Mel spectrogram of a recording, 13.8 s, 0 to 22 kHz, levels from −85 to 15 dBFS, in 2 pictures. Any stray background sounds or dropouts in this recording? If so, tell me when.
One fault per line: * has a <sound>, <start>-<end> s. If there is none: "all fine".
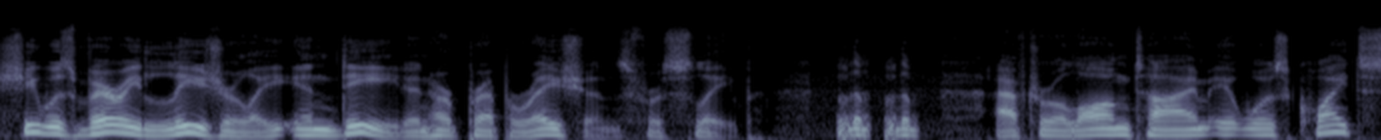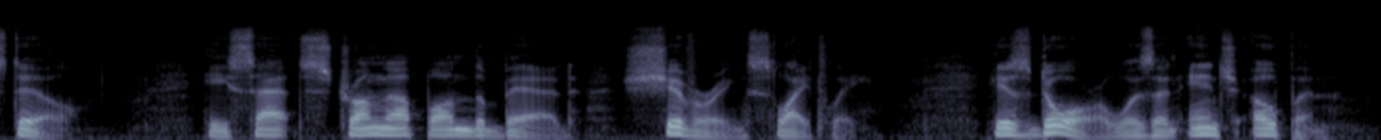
* has a laugh, 4.2-4.6 s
